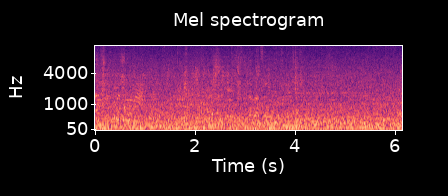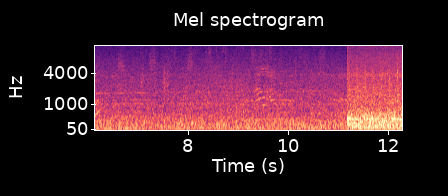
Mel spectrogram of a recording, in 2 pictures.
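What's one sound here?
Construction machines rumble and clank.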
